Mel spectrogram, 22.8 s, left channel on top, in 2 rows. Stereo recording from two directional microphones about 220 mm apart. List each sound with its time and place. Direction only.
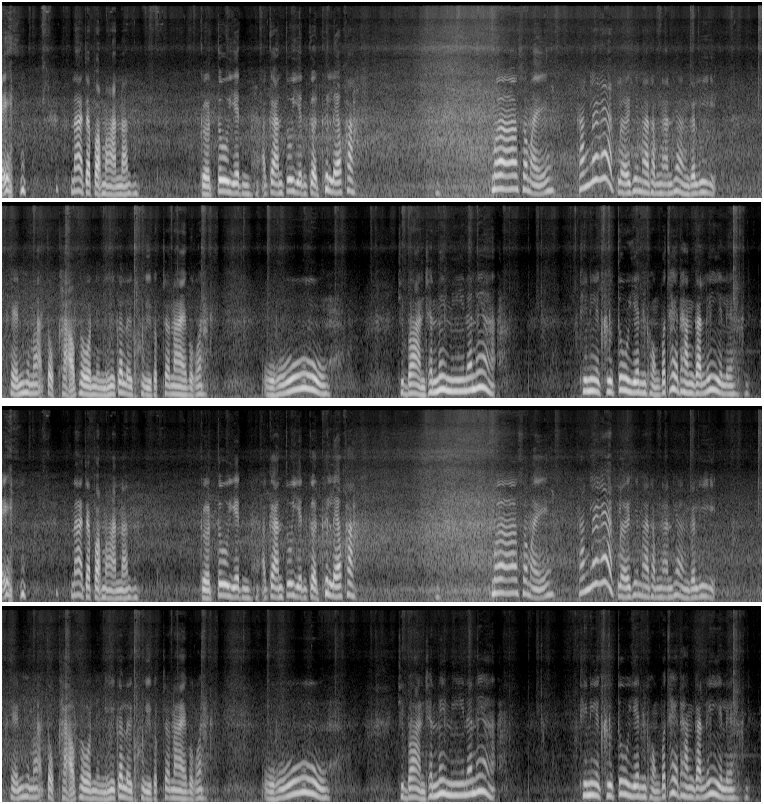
0.0 s speech: 10° left (ahead or behind)
3.0 s speech: 5° left (ahead or behind)
7.3 s speech: 10° left (ahead or behind)
8.1 s a sound: 50° left (ahead or behind)
8.6 s speech: 5° left (ahead or behind)
15.5 s speech: 10° left (ahead or behind)
17.3 s speech: 10° left (ahead or behind)
20.1 s speech: 5° left (ahead or behind)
